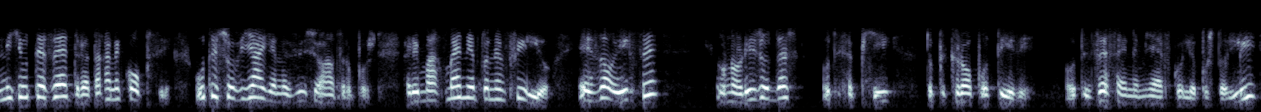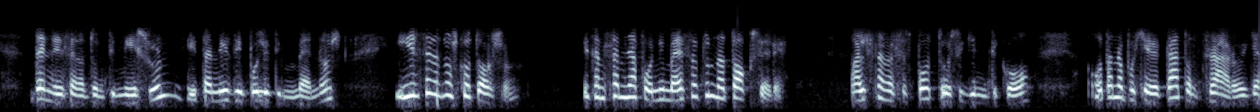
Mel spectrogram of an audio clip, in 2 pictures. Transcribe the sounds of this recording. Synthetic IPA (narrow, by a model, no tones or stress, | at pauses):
eniçe̞ut̪e̞ðe̞d̪ɾɐt̪ɐxɐneko̞psḭ | ut̪e̞so̞ðʝɐʝɐnɐzisio̞ɐnθɾo̞̰po̞̰sɾimɐɣme̞niɐpot̪one̞ɱfilio̞̰ | e̞ðo̞iɾθe̞ | ɣno̞ɾizo̞nd̪ɐs | o̞̰t̪i̥θɐpçi | t̪o̞pikɾopo̞t̪iɾḭ | o̰t̪iðe̞θɐine̞mɲɐefko̞liɐpo̞st̪o̞li | ðe̞niɾθe̞nɐt̪o̞nt̪imisunit̪ɐniðipo̞lit̪imime̞no̞s | iiɾθe̞nɐt̪o̞nsko̞t̪o̞sun | it̪ɐnsɐmɲɐfo̞nime̞sɐt̪unɐt̪o̞kse̞̰ɾe̞̰ | mɐlist̪ɐnɐsɐspo̞t̪t̪o̞siɲɟenit̪iko̞ | o̞̰t̪ɐnɐpo̞çe̞ɾe̞t̪ɐt̪o̞nt̪t͡sɐɾo̞ʝɐ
